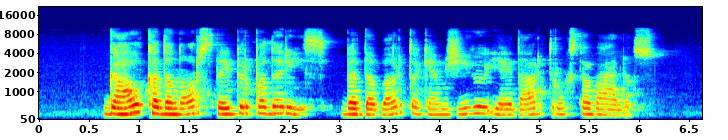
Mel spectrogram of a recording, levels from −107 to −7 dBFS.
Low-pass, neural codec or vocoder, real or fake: 9.9 kHz; none; real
